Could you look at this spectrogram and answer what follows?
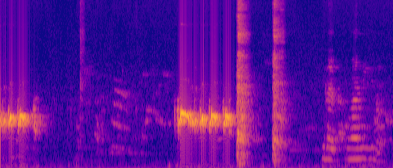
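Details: Zebra dove in yoman song style giving two trilled, rolling coo phrases, with two loud sharp knocks and a brief human voice afterwards.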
